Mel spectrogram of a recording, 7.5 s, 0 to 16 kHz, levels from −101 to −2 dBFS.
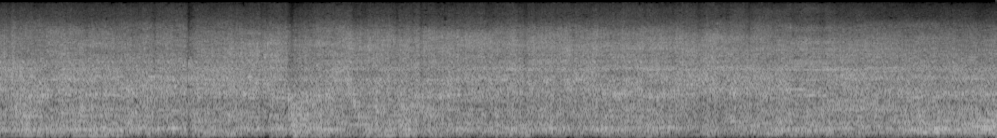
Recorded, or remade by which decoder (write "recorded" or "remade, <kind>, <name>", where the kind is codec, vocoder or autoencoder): remade, codec, SNAC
